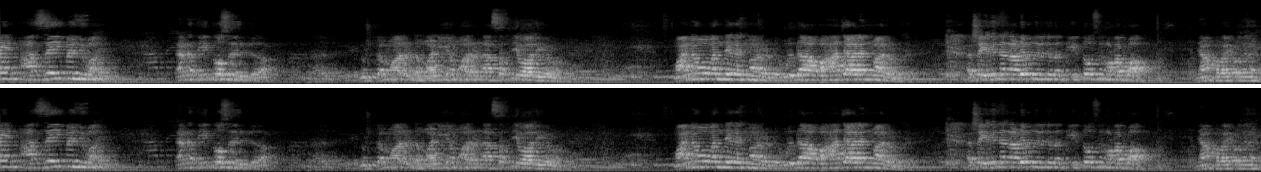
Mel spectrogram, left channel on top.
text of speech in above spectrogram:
അസൈൻമെന്റുമായി ഞങ്ങളുടെ തീത്തോസ് നിൽക്കുക. ദുഷ്ടന്മാരുണ്ട്, മടിയന്മാരുണ്ട്, അസത്യവാദികളുണ്ട്, മനോവഞ്ചകന്മാരുണ്ട്, വൃഥാവാചാരന്മാരുണ്ട്. പക്ഷെ ഇതിന്റെ നടുവിൽ നിൽക്കുന്ന തീത്തോസിന് ഉറപ്പാ, ഞാൻ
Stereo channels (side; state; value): right; quieter; 3.7 dB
